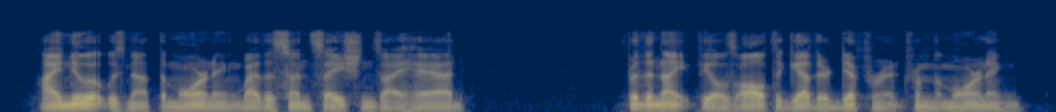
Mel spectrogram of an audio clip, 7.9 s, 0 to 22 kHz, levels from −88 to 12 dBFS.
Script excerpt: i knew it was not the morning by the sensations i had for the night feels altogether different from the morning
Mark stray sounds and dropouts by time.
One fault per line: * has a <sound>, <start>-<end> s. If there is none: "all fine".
all fine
